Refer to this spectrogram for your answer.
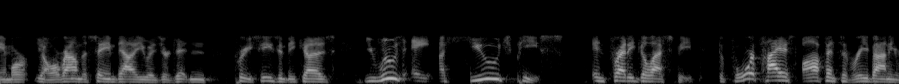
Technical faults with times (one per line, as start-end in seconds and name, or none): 0.00-8.99 AMR narrowband mobile codec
